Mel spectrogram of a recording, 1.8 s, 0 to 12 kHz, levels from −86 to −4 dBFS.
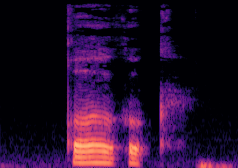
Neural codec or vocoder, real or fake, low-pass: none; real; 10.8 kHz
